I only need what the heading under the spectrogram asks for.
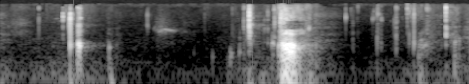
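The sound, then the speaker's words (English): Chewing of food, with a few irregular crunchy bites and one louder, longer crunch in the middle, then softer smacking sounds trailing off. No one speaks. “Hold on, let me chew”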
